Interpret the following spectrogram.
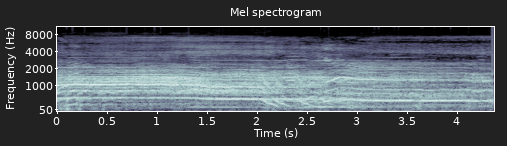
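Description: Sufi devotional singing: a voice holding one long high note, with other voices sliding down briefly about two seconds in.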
